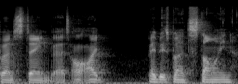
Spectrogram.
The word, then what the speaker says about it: Berenstain: I don't remember this person so the it's the bernstein bears I don't know Bernstein depends stains if you're in the u.s. it was a Bernstein bears and parent is actually the Berenstain Bears I made this bird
